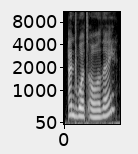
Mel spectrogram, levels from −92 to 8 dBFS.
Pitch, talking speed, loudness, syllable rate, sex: 260 Hz, 225 wpm, -15 LUFS, 6.1 syllables/s, female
